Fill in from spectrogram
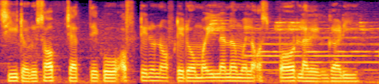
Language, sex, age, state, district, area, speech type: Nepali, male, 18-30, West Bengal, Darjeeling, rural, spontaneous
